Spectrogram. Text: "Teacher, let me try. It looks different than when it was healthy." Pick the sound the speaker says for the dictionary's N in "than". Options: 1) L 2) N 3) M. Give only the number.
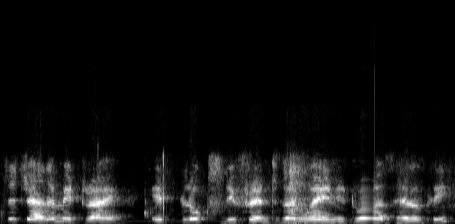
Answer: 2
